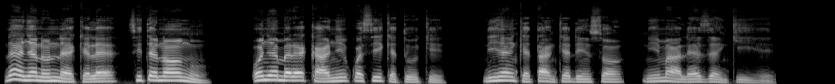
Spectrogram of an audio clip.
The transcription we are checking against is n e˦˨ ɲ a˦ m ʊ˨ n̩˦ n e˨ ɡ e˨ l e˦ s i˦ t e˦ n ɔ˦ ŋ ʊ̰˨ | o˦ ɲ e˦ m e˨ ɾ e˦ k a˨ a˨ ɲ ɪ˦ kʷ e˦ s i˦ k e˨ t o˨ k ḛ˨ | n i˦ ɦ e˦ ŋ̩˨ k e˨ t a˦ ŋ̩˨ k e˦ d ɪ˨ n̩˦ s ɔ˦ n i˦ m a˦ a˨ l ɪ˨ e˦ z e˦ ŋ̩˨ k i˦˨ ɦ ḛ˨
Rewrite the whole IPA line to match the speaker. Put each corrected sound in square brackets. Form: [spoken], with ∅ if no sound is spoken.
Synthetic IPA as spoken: n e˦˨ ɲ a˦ [n] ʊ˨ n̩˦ n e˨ [k] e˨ l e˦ s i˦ t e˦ n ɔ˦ ŋ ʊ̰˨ | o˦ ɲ e˦ m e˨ ɾ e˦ k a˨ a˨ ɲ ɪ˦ kʷ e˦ s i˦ k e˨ t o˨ k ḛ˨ | n i˦ ɦ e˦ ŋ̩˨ k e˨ t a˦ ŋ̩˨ k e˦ d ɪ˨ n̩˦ s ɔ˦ n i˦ m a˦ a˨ l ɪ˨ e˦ z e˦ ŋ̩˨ k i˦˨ ɦ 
